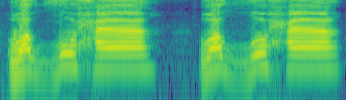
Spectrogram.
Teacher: والضحیٰ، والضحیٰ، واو ضاد زبر واو، یہ الف اور لام نہیں پڑھے جائیں گے، واو کو ڈائریکٹ ضاد کے ساتھ ملائیں گے۔ واو ضاد زبر واو، ضاد پیش وہ، والضو، حا کھڑا زبر حا، والضحیٰ، یہ یا نہیں پڑھا جائے گا۔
